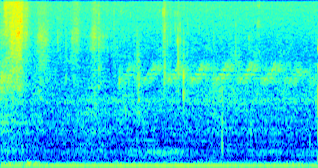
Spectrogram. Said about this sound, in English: Y'all hear these birds?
